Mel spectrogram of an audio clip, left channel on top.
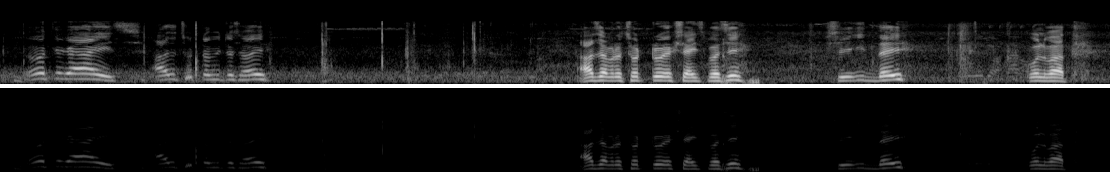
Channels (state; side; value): quieter; right; 34.1 dB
